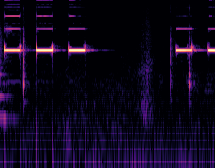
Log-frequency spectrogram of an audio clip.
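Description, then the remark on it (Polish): A loud, high-pitched carbon monoxide detector alarm beeps in short bursts, three quick beeps, a pause, then more beeps, piercing, with no one speaking. “A gdzie jest ten czujnik? Pokażę go pani?”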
